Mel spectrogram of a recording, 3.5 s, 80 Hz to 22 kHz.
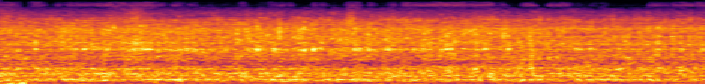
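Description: A metal lathe takes a 0.050-inch cut on a wheel arbor at 293 RPM with 3.5 thou per revolution feed, giving a steady, loud, continuous rumbling drone with a chattering roughness and no pauses.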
